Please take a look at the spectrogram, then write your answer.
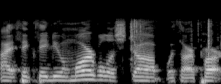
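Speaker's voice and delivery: ordinary talk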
